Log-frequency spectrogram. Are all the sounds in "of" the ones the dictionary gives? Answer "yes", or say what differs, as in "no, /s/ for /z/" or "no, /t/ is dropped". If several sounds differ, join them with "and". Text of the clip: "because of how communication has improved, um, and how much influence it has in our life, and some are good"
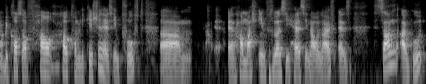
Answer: no, /w/ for /v/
